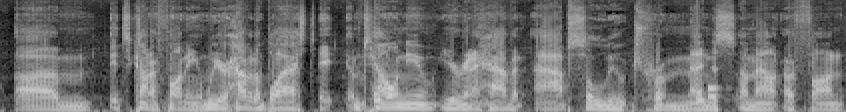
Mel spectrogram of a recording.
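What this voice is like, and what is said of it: Hoarse, strained voice. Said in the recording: “lost my voice, because I was laughing so hard ... I'm losing my voice”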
